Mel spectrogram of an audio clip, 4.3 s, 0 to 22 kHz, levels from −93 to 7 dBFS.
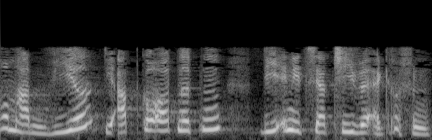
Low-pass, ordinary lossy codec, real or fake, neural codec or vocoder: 5.4 kHz; none; real; none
